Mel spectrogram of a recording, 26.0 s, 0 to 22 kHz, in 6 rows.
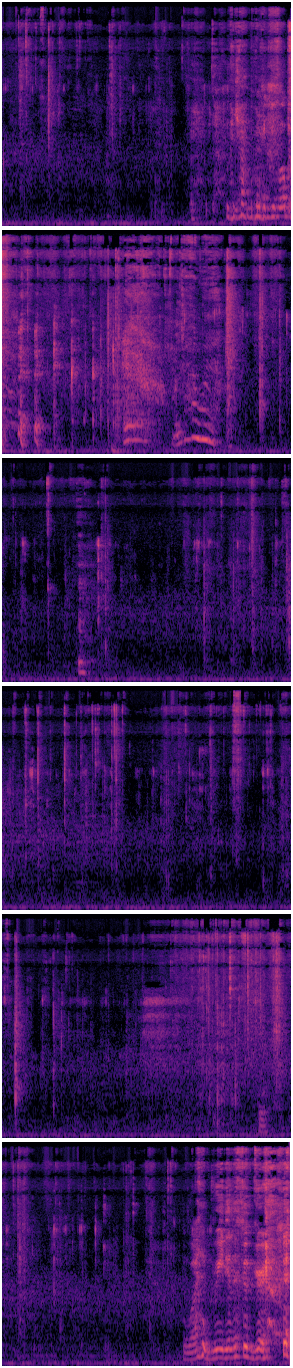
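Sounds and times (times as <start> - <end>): chewing and biting food: 0.0 - 4.1, 7.8 - 24.4.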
